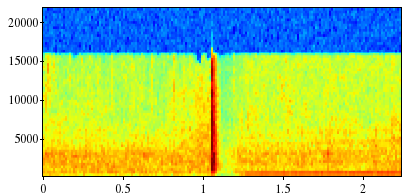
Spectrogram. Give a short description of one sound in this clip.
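A wooden bat cracks against a baseball.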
